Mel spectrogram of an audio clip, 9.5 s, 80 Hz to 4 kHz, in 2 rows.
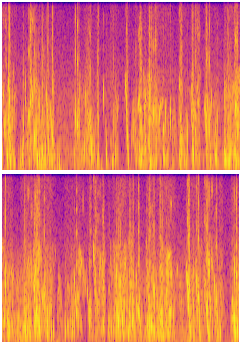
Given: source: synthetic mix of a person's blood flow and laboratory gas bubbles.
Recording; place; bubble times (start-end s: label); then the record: Doppler ultrasound of blood flow; subclavian vein
0.00-0.30 s: bubbles
0.35-1.07 s: bubbles
1.43-1.97 s: bubbles
2.00-2.35 s: bubbles
2.43-2.55 s: bubbles
2.60-3.46 s: bubbles
3.51-3.98 s: bubbles
4.02-4.37 s: bubbles
4.44-5.01 s: bubbles
5.12-5.84 s: bubbles
6.00-6.83 s: bubbles
6.87-7.57 s: bubbles
7.59-8.30 s: bubbles
8.39-9.19 s: bubbles
9.30-9.51 s: bubbles
From the record:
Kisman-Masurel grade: 444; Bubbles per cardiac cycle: continuous sound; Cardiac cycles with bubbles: 100%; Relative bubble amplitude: maximal (0.775 to 0.999); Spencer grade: 4 (maximum detectable bubble signal sounding continuously throughout systole and diastole of every cardiac period, and overriding the amplitude of the normal cardiac signals); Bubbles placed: anywhere in the cardiac cycle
